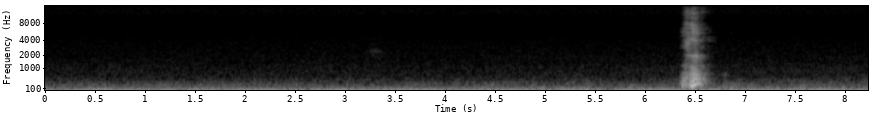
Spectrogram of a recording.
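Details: Cat with a weird cough persisting for months, owner says not a hairball: a single short, sharp cough-like burst against quiet room noise.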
